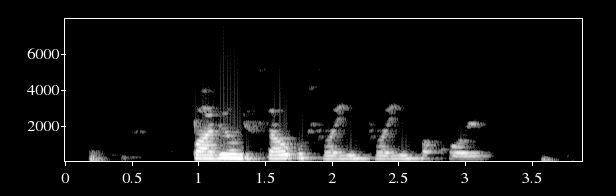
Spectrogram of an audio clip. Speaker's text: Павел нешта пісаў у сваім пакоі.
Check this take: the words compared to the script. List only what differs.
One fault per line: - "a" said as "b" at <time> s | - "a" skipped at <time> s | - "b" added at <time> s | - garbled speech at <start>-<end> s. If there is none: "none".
- "нешта" skipped at 1.3 s
- "сваім" added at 2.3 s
